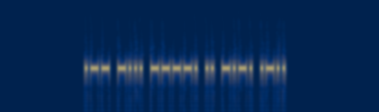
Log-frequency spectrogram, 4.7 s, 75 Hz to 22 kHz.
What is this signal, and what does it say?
Morse code, heard as a keyed tone, about 34 wpm, 700 Hz. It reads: WB9ICL
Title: USA Call Signs - 6 Characters - 4x Character Spacing - 35wpm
